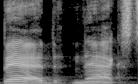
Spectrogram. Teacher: trap moving up higher pushes the dress vowel back in the mouth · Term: chain shift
